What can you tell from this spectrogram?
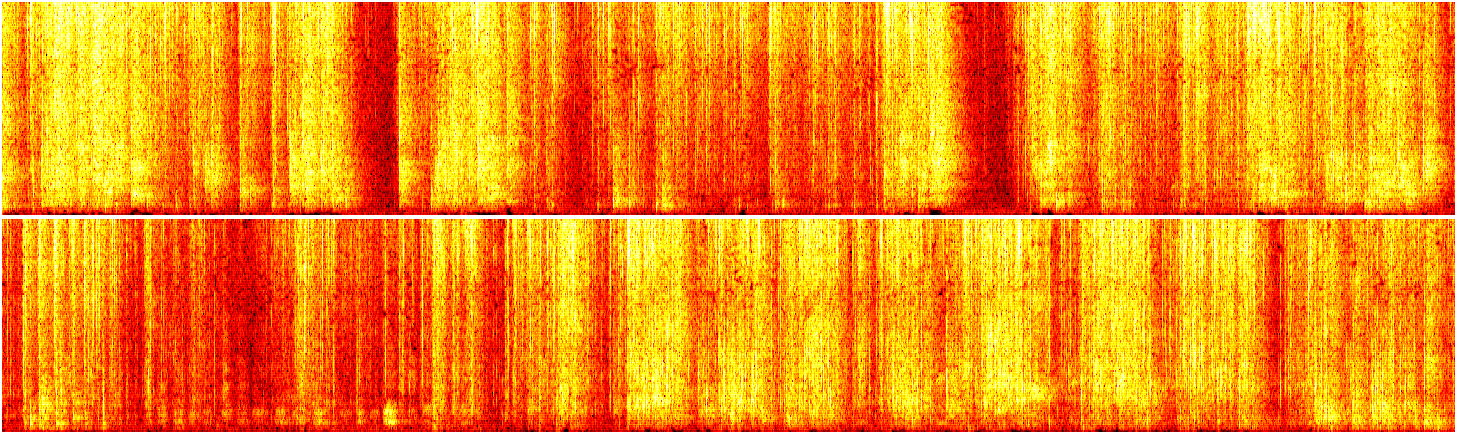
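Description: Siberian husky chewing and biting a used plastic drink bottle: loud crinkling and crackling of the thin plastic in irregular bursts, with a couple of brief pauses.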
